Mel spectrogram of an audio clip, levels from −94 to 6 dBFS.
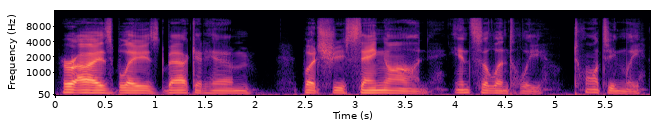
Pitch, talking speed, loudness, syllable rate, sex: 105 Hz, 120 wpm, -20 LUFS, 3.7 syllables/s, male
